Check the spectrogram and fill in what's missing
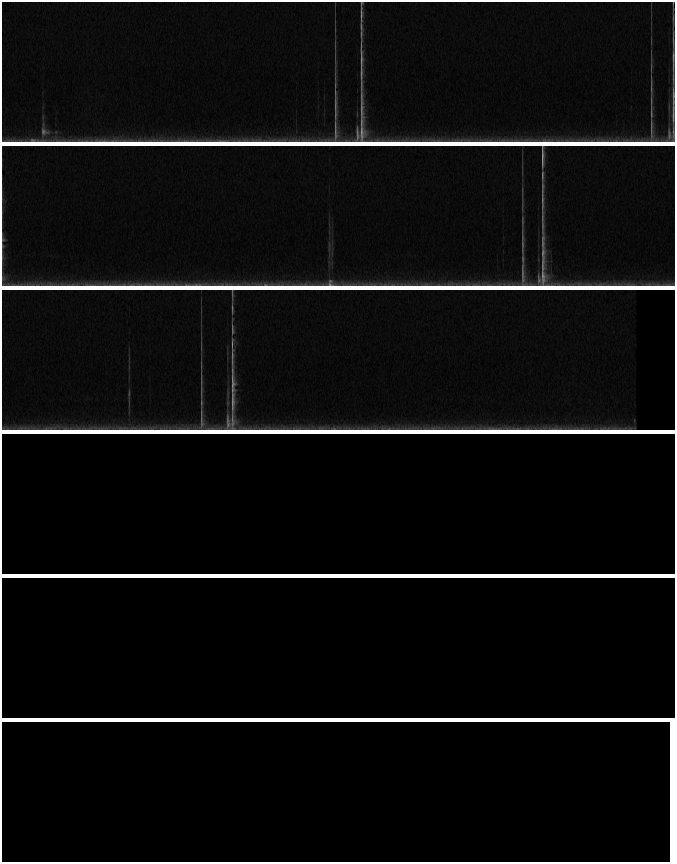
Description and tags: untitled light clicker
field-recording, clicker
